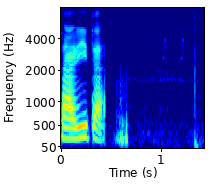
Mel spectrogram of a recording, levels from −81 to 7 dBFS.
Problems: none marked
